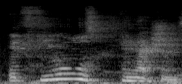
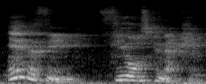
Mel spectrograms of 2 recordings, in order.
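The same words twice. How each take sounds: First: Slow repeat leaning hard on "fuels"; slow down and punch "fuels"; stress on fuels. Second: Said in the usual way. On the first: Shown as a demonstration. Preacher repeating the point to the congregation, stressing "fuels".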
